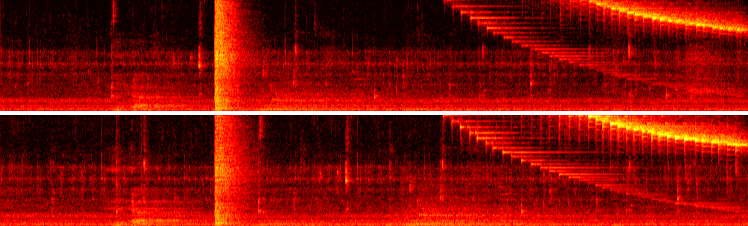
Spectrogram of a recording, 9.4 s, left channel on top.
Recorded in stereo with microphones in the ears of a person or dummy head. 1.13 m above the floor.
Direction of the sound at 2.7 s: 30° left (ahead or behind).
